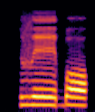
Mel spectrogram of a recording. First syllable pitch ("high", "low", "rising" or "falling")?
high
